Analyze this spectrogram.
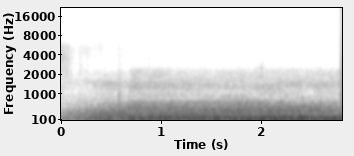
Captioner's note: airplane engine roaring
